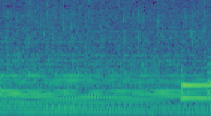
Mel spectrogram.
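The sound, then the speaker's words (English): Soft, continuous water lapping with a gentle wet patter, heard under a steady sustained musical drone whose tone shifts slightly near the end; no one speaks. “The water continues to lap.”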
